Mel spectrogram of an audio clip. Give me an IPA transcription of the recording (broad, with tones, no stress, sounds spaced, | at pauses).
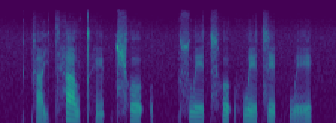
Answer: k a˨˩ j t̪ʰ a˥˧ w t̪ʰ ẽ˨ p̚ t͡ɕʰ o˦ ʔ | s w e˧ t͡sʰ o˦ ʔ h w e˥˧ t͡s e˦ t̚ p w e˨˦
